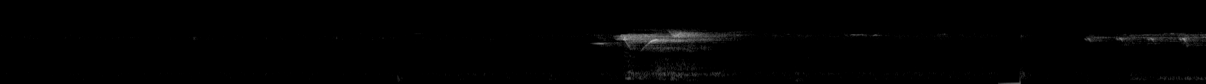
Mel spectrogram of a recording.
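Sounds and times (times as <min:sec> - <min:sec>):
birds chirping: 0:05.9 - 0:07.5, 0:10.8 - 0:12.0.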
